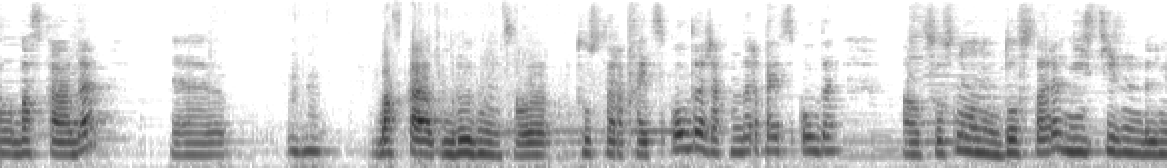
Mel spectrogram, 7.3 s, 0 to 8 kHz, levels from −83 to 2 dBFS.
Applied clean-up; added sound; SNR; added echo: neural separator model SepFormer DNS4.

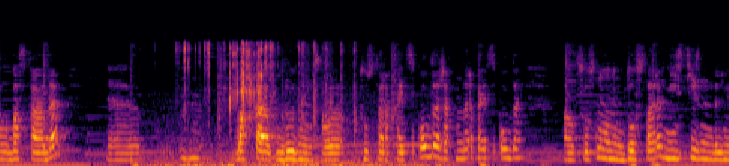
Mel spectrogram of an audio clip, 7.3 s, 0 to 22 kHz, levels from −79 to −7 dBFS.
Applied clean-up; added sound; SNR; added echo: none; Coin (dropping); 6 dB; reverberation time 0.2 s.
